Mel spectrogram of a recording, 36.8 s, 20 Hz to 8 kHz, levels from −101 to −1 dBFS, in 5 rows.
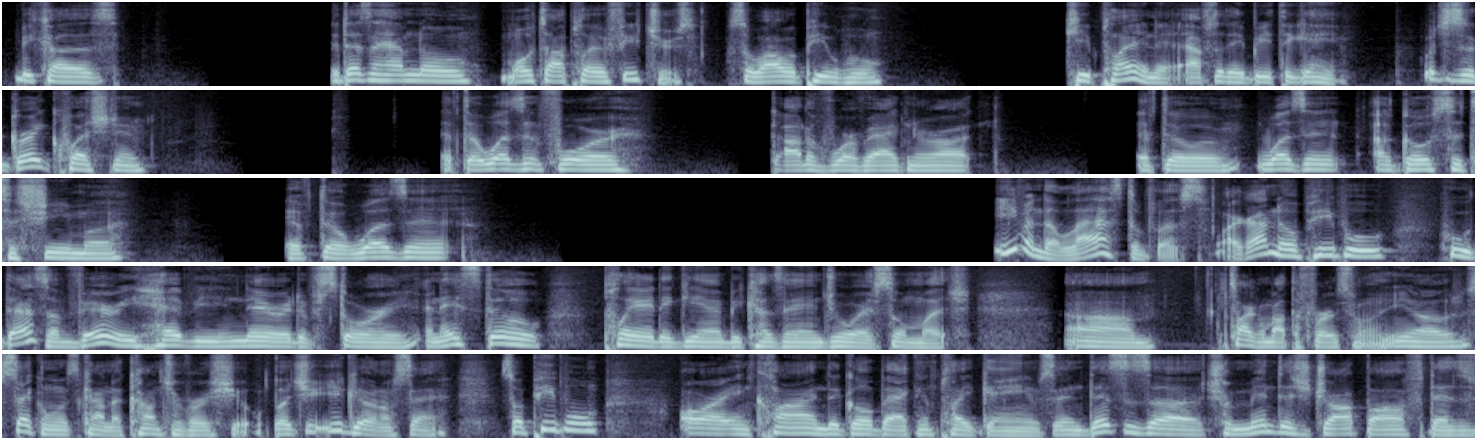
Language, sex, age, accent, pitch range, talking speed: English, male, 20-39, American, 110-140 Hz, 180 wpm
